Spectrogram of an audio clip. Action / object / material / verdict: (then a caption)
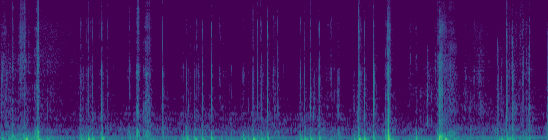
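scrape / sheet of paper / paper / none. A white paper sheet held in both hands is tapped and scratched with fingernails close to the microphone. Dense, rapid clicks and dry scratches come in uneven bursts over a steady low hum, like soft crinkly typing.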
